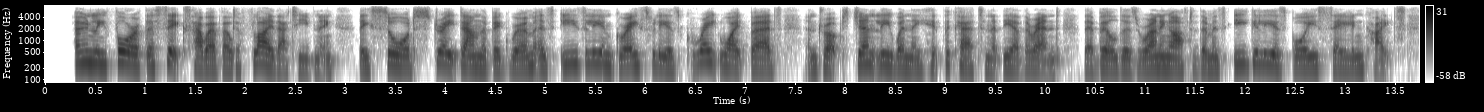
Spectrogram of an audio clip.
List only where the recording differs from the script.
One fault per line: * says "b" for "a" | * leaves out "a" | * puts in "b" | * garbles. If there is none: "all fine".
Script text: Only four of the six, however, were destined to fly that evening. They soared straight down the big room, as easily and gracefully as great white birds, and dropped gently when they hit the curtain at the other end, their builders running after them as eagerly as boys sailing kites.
* leaves out "were destined"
